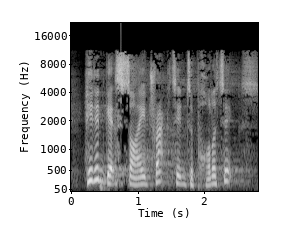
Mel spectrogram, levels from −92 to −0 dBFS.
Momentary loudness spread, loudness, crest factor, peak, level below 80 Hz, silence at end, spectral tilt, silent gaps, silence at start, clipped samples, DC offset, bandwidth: 11 LU; -17 LUFS; 18 dB; 0 dBFS; -58 dBFS; 0 s; -2 dB/octave; none; 0.2 s; under 0.1%; under 0.1%; 11.5 kHz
